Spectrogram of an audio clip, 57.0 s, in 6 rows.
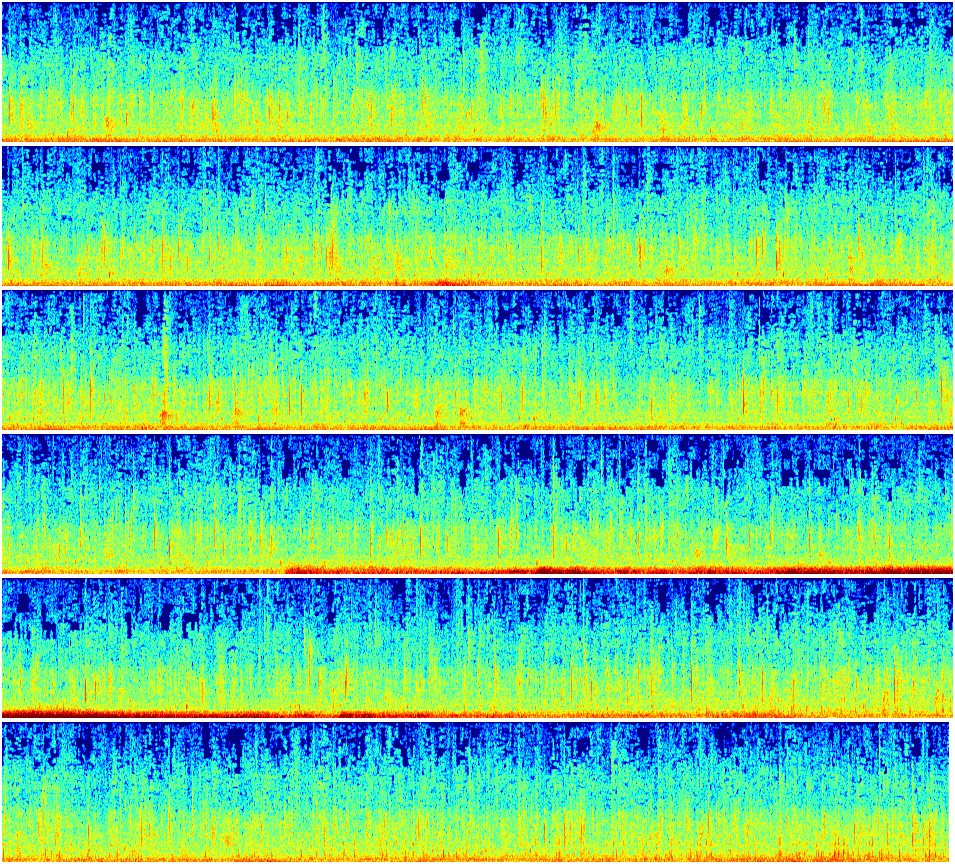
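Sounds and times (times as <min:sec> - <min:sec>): heavy rain: 0:00.0 - 0:57.0
raindrops ticking on surface: 0:00.0 - 0:57.0
distant thunder rumble: 0:07.8 - 0:23.6, 0:31.0 - 0:57.0.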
